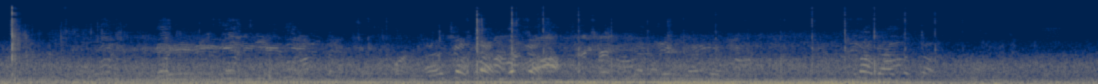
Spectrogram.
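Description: A baseball bat strikes a pitched ball with a single sharp crack. Shouts from players and onlookers follow over a steady low rumble.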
